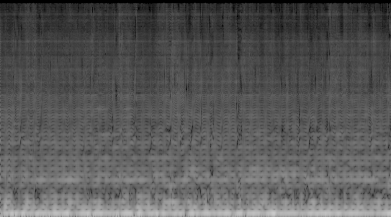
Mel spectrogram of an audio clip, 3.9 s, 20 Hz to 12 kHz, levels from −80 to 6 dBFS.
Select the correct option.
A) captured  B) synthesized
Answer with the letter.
B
